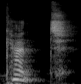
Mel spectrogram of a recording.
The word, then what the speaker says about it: can't: Be careful with this because you have to pronounce the T in a hard way. If you don't, it sounds like can, which is the opposite of what you're trying to say.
